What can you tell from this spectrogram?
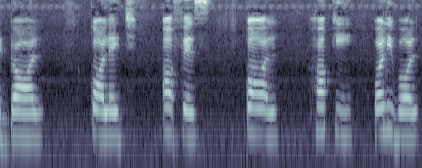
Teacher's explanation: इसे आ और ओ के बीच की ध्वनि जो निकलती है वो बोलते हैं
